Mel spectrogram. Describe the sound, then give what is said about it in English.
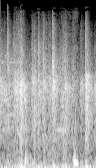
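An audience claps during a church service: scattered, uneven hand claps with no steady rhythm over a short stretch. “Let us give God a clap offering for success.”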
